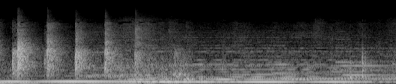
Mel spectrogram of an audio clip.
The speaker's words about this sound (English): I want us to appreciate the praise team. Let's give it up for them, even as we can take our seats in the presence of God. Let's clap for the praise team one more time.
